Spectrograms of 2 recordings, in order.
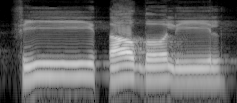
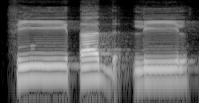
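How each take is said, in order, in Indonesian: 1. Bunyi d emfatis dengan pantulan bergema. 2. Bunyi d biasa tanpa gema. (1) "dibaca dengan huruf dad yang sukun namun masih pantul" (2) "Kesalahan pertama huruf dadnya dibaca dal"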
